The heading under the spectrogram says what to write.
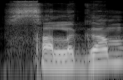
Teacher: अब यहाँ ध्यान दीजिए, तीन हम सकार काम में लेते हैं, उनको उनके उच्चारण स्थान के आधार पर ही नाम भी दिया गया है। जैसे सलगम का जो से है वो तालु से बोला जाता है, तो इस से को हम तालव्य से कह देते हैं।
